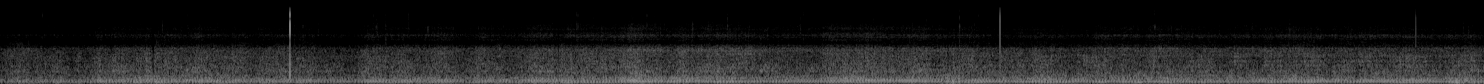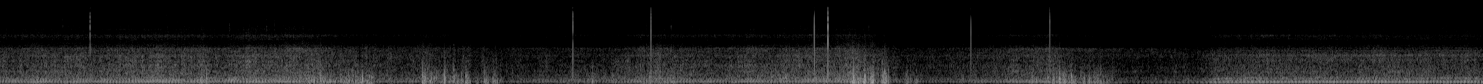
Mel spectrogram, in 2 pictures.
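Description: Snowmobile engine running steadily at cruising speed, with wind noise on the microphone. About 18 seconds in the engine note falls away and the sound becomes uneven, with knocks and bumps for several seconds. Near the end it settles back into a steady, lower hum.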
